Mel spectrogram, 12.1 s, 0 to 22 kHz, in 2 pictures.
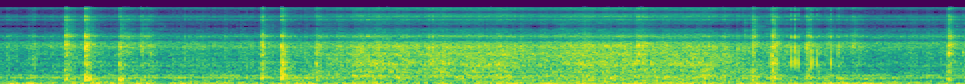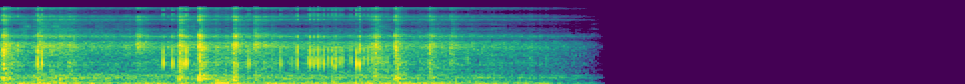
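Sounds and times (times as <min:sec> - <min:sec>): train rumbling on track: 0:00.0 - 0:09.8
knocks and rattles: 0:04.6 - 0:09.0.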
